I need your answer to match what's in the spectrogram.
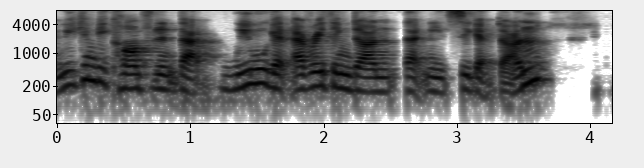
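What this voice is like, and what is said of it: Congested voice from a cold. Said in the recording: “excuse my voice a little bit ... I'm on the tail end of a little bit of like a head cold. So I feel great, but I don't sound great.”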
